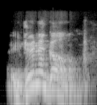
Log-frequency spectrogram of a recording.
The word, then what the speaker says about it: Donegal: Donegal.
